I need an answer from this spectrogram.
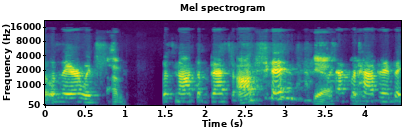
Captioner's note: laughs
